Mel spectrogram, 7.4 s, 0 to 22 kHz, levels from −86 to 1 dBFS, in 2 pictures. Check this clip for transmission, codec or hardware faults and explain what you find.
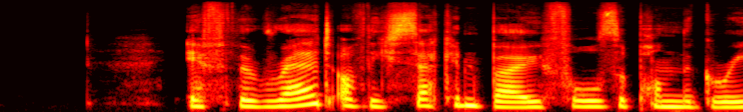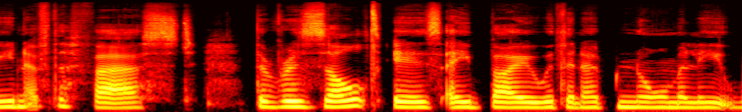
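Nothing in the speech stood out as a problem on listening.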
